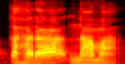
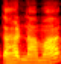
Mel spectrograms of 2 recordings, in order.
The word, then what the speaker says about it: कहरानामा: अखरावट आखिरी कलाम और कहरानामा कितने लोग कहते हैं कहरनामा लेकिन हमें उच्चारण करना होगा कहरानामा चित्रलेखा और इनका जो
